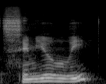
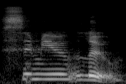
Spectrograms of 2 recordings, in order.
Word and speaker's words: Simu Liu: don't want to butcher this actor's name, but Simu Lee? Yes, Simu Liu, I think. Is it Simu Is it Liu? Liu or Lee? I already did it. It's I already Liu. butchered it. Simu Liu.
